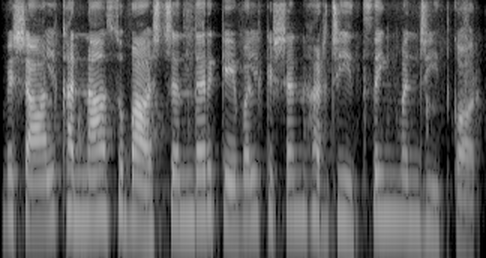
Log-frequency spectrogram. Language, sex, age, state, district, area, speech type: Punjabi, female, 30-45, Punjab, Amritsar, urban, spontaneous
